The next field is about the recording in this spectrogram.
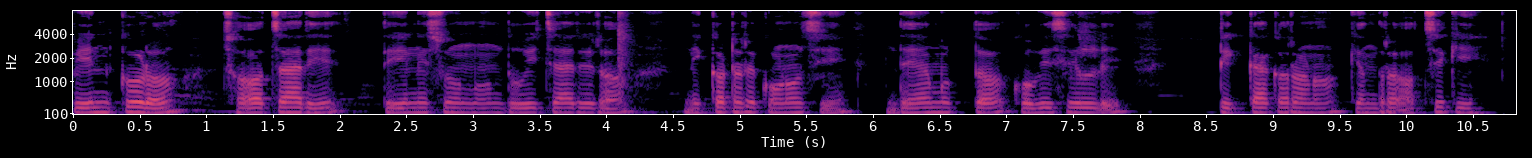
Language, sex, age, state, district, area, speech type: Odia, male, 30-45, Odisha, Puri, urban, read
